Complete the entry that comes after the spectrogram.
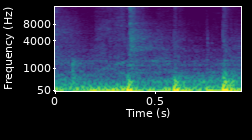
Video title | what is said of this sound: nicki & enteng partner sa work / update sa powder coating #diy #diyprojects #hobby #powdercoating # | Pag naka heat proof na, wala ka nang maririnig na tunog latang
